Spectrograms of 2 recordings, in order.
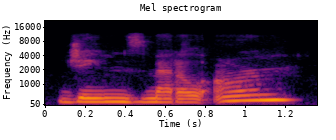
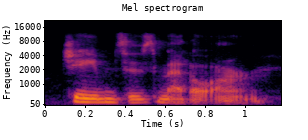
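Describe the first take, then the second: First: The possessive name has one syllable, no extra ending. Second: The possessive name has two syllables, an extra ending. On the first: "pronounced James" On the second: "if they pronounce it the second way, James's"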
